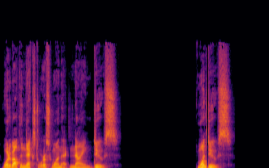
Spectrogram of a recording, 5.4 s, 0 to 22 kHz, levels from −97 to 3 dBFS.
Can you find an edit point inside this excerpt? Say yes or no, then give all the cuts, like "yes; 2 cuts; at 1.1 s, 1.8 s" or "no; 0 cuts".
yes; 2 cuts; at 1.4 s, 4.1 s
